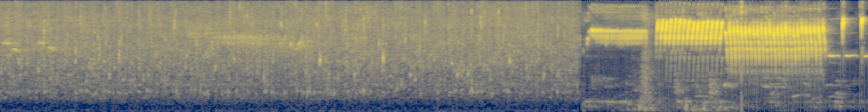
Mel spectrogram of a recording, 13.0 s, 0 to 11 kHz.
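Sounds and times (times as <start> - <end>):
water trickling: 0.0 - 12.4
high bird note: 8.8 - 12.4.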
